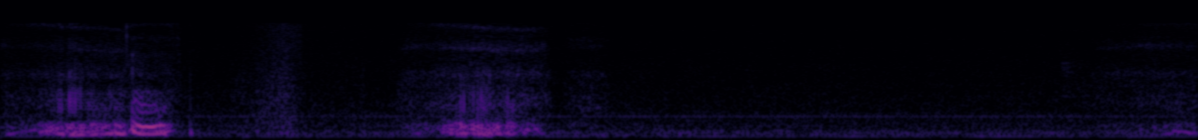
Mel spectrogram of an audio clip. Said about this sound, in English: When they are snoring.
